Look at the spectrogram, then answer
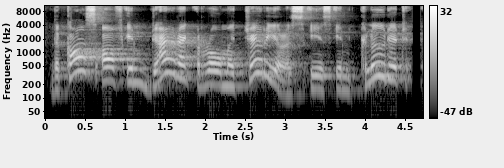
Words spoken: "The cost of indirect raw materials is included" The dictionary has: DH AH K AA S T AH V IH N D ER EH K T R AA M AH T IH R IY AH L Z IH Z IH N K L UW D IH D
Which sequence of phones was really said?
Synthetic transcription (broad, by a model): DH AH K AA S AH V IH N D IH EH K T R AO M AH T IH R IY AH L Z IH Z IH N K L UW D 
